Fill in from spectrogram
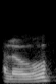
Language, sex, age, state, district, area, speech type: Dogri, male, 30-45, Jammu and Kashmir, Udhampur, rural, conversation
